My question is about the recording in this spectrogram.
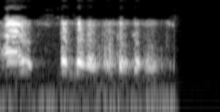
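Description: A voice speaking with a thin, radio-like sound, cut off abruptly shortly before the end into dead silence.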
